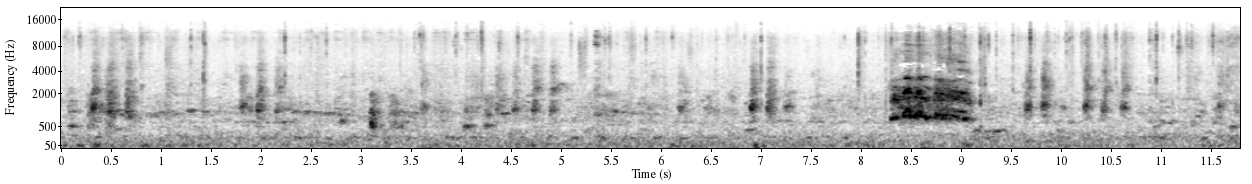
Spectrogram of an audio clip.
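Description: Small clicks and taps of a planer armature and its parts being handled on a work surface, with a brief, louder animal cry in the background about eight seconds in.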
